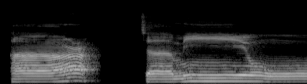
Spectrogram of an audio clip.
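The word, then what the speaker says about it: أَعْجَمِيٌّ: Ini tulisannya sebenarnya adalah aa jamiyun, ya. Aa jamiyu wa arabi. Ya, ini aa. Tapi membacanya adalah a jamiyu wa arabi.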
